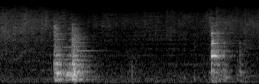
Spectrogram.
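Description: Eggs fry on a hot griddle for a breakfast sandwich, giving two short bursts of crackling sizzle separated by a faint, quieter stretch, with no talking.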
